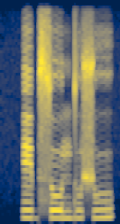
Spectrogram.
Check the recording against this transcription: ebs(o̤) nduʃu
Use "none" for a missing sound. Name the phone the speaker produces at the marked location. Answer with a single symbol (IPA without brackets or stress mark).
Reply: o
